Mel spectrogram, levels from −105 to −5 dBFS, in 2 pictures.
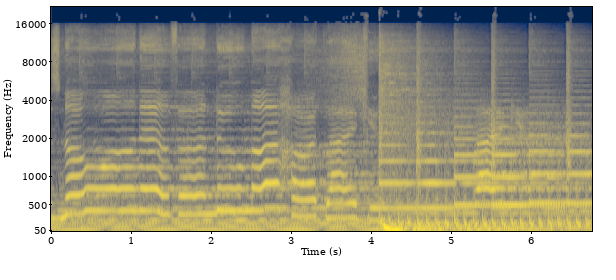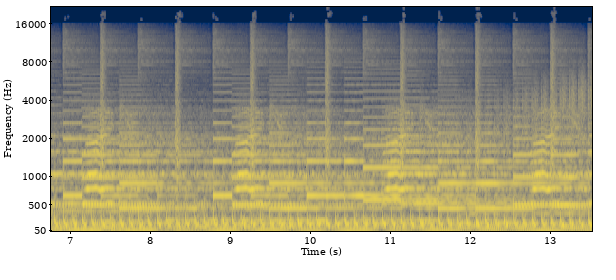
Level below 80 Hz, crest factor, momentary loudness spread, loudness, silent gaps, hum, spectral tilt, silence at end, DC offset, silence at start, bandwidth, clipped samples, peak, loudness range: -22 dBFS; 12 dB; 4 LU; -14 LUFS; none; none; -5.5 dB/octave; 0 s; 0.2%; 0 s; 16.5 kHz; under 0.1%; 0 dBFS; 2 LU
